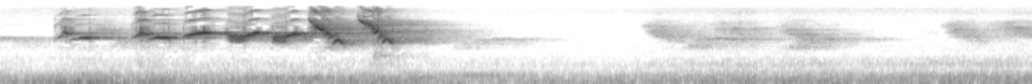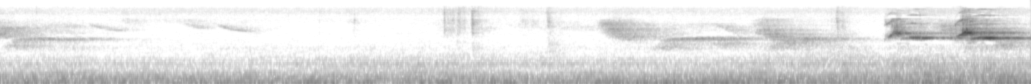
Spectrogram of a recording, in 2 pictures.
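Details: Double-collared seedeater singing firmly: a loud two-second burst of quick, high warbling notes opens the recording. Long near-silence follows, with scattered faint notes, and a short loud phrase returns at the end.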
